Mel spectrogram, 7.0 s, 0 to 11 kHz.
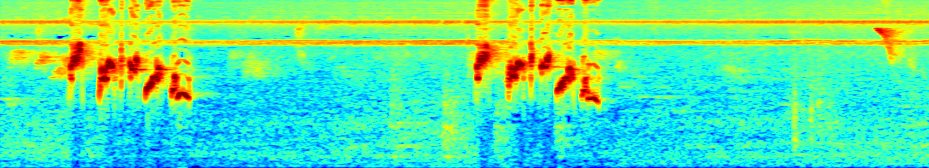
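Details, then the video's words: Red-whiskered bulbul morning song, used for training other birds: two bright warbled phrases of about six quick rising and falling notes, roughly three seconds apart, over a steady high electrical-like hum. "Luyện chào mào hót sáng 2021"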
